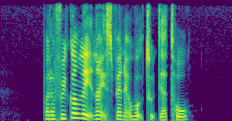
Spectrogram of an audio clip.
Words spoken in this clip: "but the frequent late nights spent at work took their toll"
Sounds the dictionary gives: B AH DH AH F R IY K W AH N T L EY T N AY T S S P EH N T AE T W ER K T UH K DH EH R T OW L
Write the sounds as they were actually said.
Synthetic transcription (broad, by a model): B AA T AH F R IY K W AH N L EY T N AY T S S P EH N EH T W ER K T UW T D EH T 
